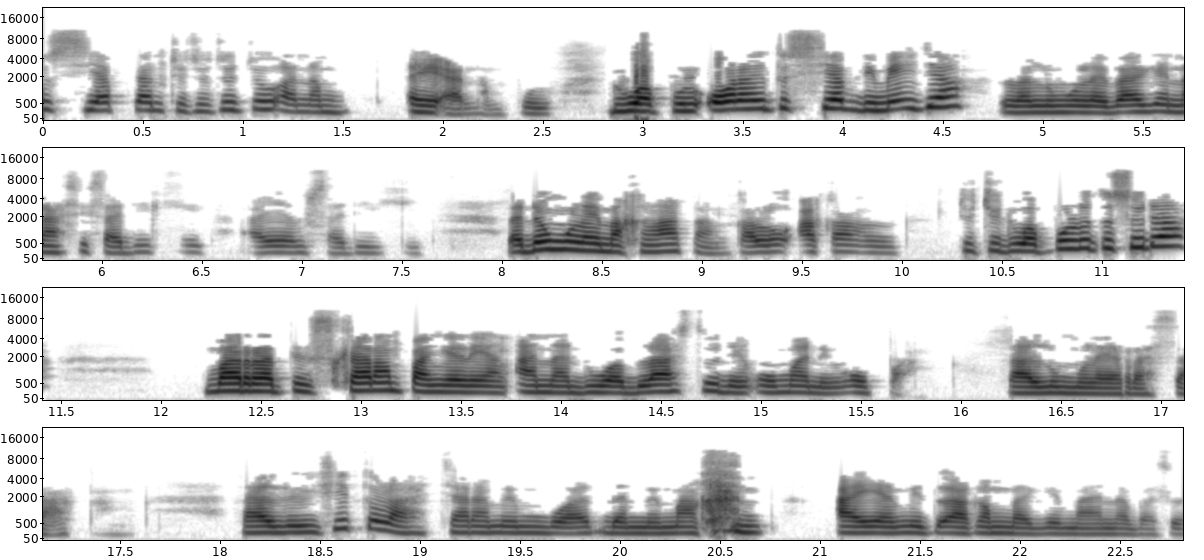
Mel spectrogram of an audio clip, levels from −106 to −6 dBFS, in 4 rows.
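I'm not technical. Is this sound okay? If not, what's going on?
Yes, this sounds fine.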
